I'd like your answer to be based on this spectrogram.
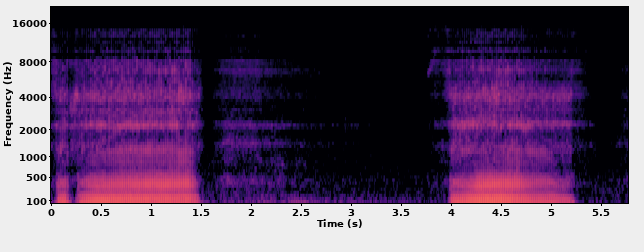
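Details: St. Bernard dog sleeping on a couch: two loud, rattling snores on inhalation with quiet exhalation between; snoring.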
